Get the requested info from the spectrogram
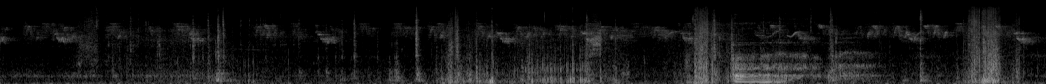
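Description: Small birds chirping and tweeting in the background, with a few sharp knocks, the loudest about two-thirds of the way through and near the end.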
